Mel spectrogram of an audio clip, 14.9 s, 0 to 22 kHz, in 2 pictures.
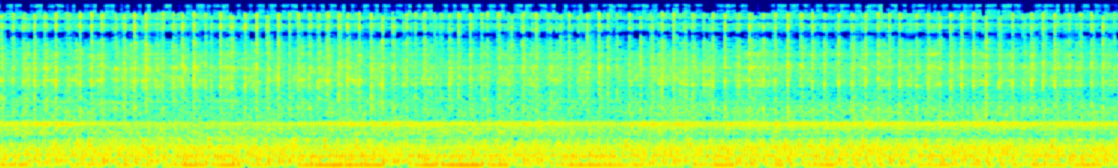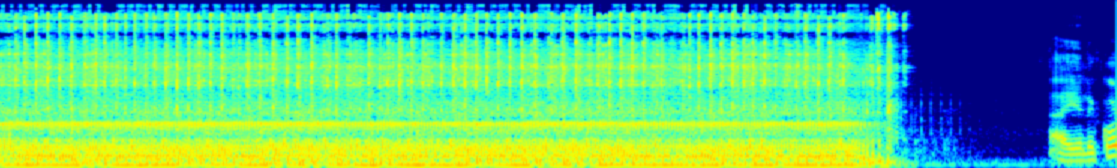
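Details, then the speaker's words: Small two-stroke engine during an ignition electrical diagnosis: a steady high buzzing run holding even speed for thirteen seconds before cutting out. The spark gap opened to about 5–8 mm, which is normal, so the ignition module is excellent. "Vamos ver quanto que abriu 5 6 7 8 mm e normal esse módulo está excelente"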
